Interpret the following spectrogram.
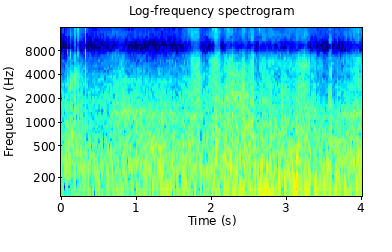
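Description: Near silence: room tone with faint rustling and a few light clicks.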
